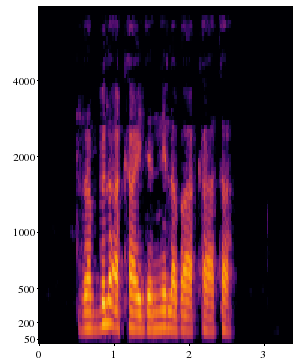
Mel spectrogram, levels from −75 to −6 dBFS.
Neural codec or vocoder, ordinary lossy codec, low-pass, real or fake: none; AAC, 32 kbps; 7.2 kHz; real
